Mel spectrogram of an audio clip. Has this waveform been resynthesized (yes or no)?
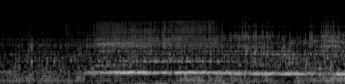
yes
